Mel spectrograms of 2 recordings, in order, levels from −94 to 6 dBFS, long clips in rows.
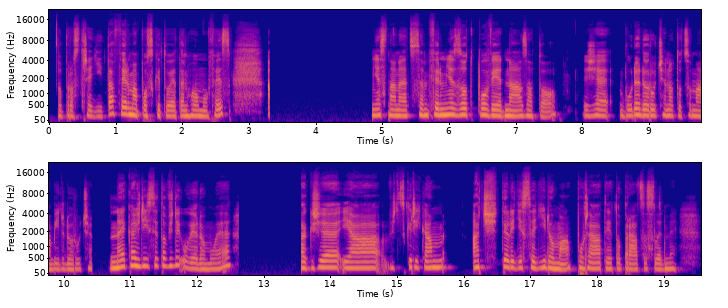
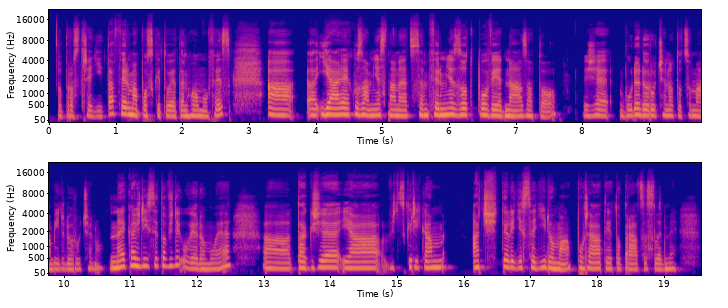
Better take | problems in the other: second | audio cutting out; at 3.5 s for 1.5 s, at 10 s and at 13 s for 1 s

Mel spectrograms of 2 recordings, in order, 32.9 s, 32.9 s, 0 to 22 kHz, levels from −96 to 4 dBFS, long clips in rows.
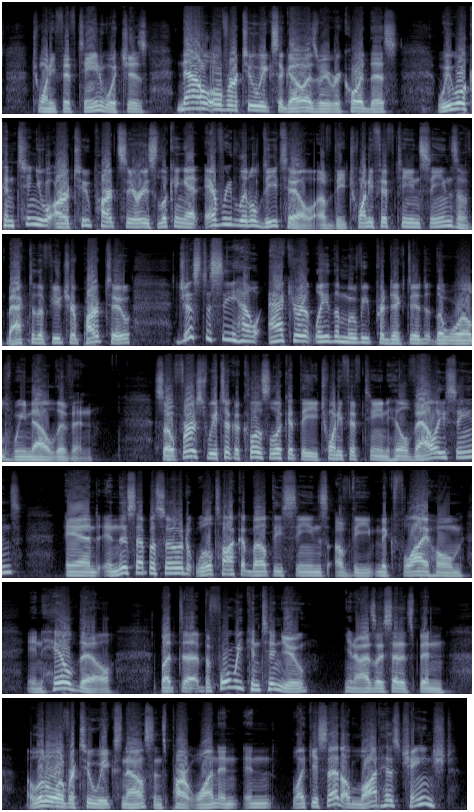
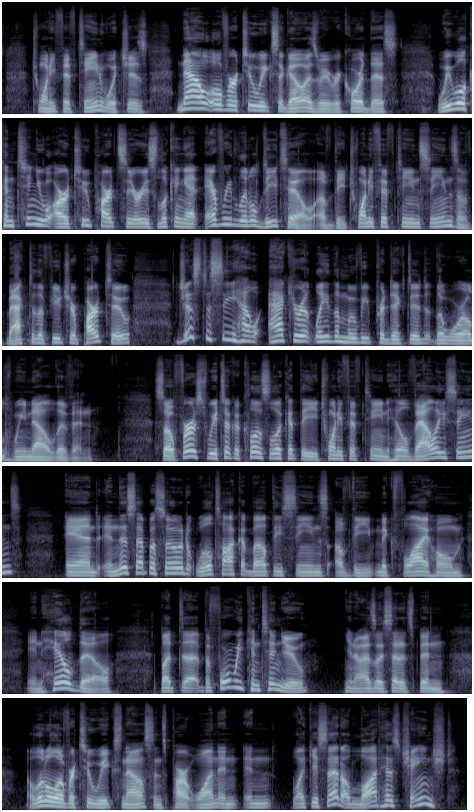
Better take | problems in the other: second | distortion; slight; 5% of the sound clipped

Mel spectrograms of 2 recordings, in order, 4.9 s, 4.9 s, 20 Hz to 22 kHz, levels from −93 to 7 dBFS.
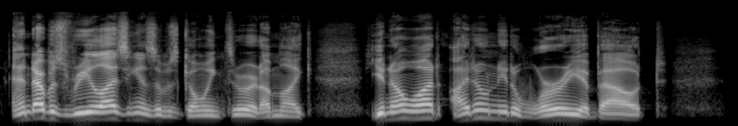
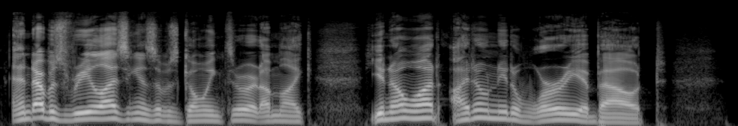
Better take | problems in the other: second | thin; somewhat; fading below 300 Hz

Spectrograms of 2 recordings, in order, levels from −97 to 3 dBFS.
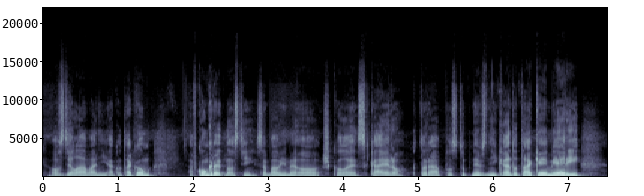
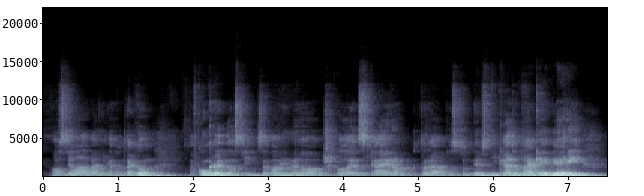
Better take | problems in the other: first | off-mic speech; somewhat distant // room echo; noticeable; dies away in 0.7 s

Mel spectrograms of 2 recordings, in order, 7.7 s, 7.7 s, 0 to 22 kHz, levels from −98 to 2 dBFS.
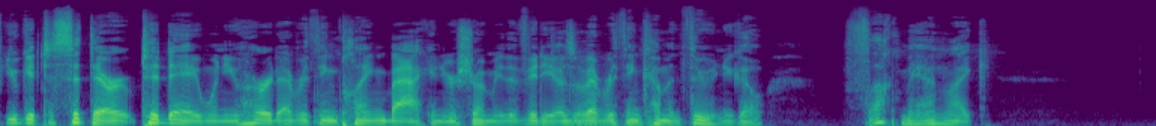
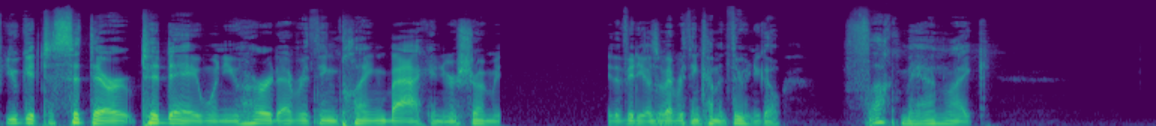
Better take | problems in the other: first | audio freezing; at 3.5 s for 0.5 s

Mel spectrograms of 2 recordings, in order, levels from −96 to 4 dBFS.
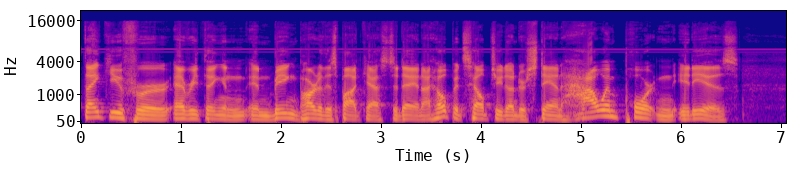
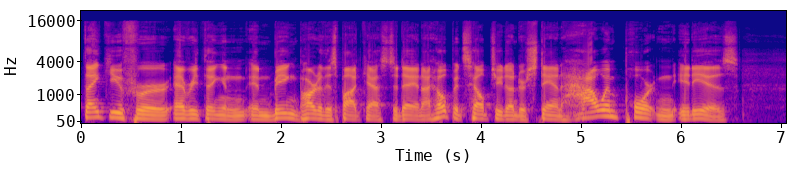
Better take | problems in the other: second | high-pitched whine; faint; throughout; 6 kHz, 35 dB below the speech

